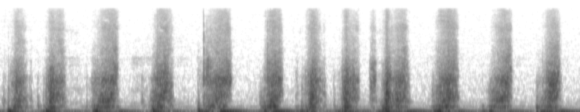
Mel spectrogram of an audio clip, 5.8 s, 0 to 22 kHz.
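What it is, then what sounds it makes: Foam microphone windscreen being scratched. Fingertips of both hands scratch and rub a soft, porous, fist-sized dark foam windscreen mounted over a studio microphone. About 11 separate rasping, scratchy strokes come in a steady rhythm, each with a thick, close low rumble and a brief papery hiss that fades quickly.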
